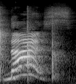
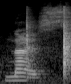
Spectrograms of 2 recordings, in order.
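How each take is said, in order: First: Loud, high burst of approval; excited praise. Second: Said in the usual way. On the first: Retold or imitated. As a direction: exclaim it, far bigger and higher. Repeats praise as an exclamation.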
